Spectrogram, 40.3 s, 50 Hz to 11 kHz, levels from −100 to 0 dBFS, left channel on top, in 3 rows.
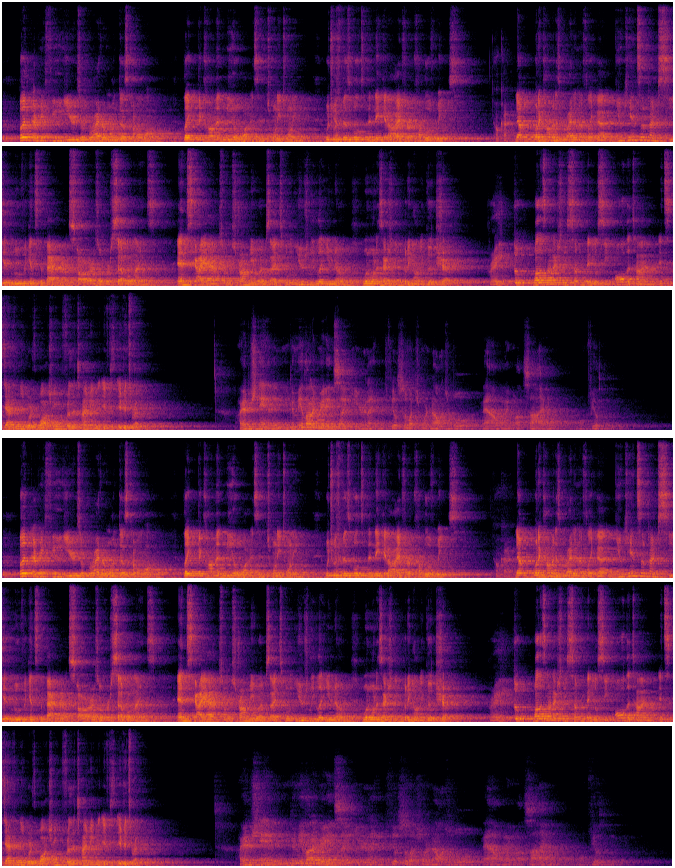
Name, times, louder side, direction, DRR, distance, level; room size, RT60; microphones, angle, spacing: voice 1, 0.4-3.1 3.6-6.0 6.5-9.1 10.3-16.5 16.9-22.5 23.7-29.6, right 1 dB, 10° right, 1 dB, 0.6 m, -32 dB
voice 2, 9.8-10.1 23.1-23.5 31.1-38.0 38.3-38.8, left 2 dB, 80° left, 0 dB, 0.7 m, -41 dB
7.8 x 4.1 x 6.0 m, 2.8 s
head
